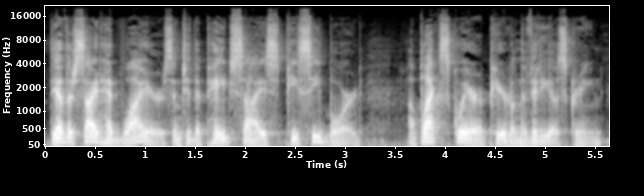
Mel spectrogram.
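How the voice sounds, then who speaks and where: A man narrates an audiobook in an animated, scripted style, acting out the dialogue. His voice is low and husky, and he reads at a moderate pace.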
